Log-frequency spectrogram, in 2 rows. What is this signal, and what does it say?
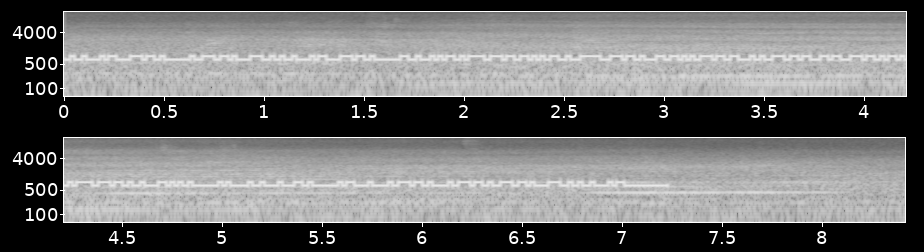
RTTY (50 baud, 170 Hz shift), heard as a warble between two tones, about 770 Hz centre, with street noise. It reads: … AGN? PSE RPT UR CALL DE 4X7BK K AGN?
